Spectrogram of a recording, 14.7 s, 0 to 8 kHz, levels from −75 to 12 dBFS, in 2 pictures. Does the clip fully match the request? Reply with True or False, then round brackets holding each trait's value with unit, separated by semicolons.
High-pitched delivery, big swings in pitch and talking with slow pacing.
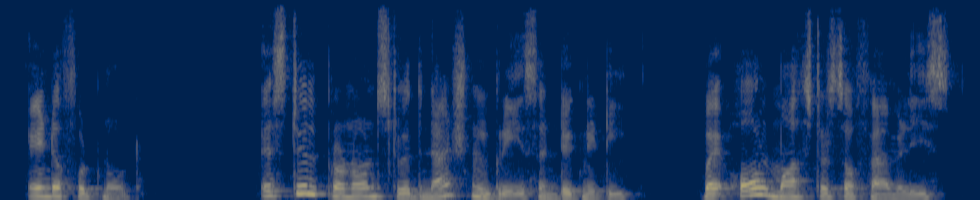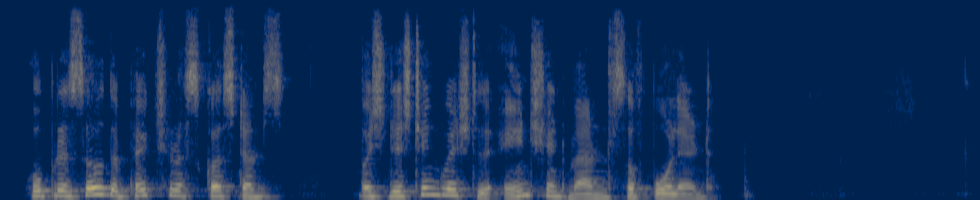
False (170 Hz; 5.8 semitones; 110 wpm)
